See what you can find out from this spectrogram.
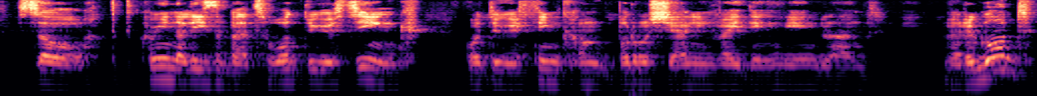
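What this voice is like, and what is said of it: Put-on Russian accent. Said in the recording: “I'll put on like a Russian accent”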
